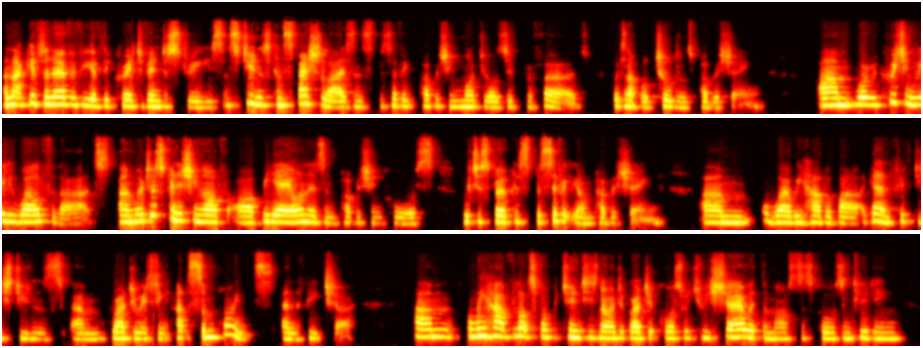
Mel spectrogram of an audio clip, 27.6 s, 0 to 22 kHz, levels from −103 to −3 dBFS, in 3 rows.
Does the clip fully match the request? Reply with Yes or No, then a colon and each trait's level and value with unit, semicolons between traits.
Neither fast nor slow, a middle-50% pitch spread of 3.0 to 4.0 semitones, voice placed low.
No: average, 180 wpm; average, 3.5 semitones; high, 205 Hz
